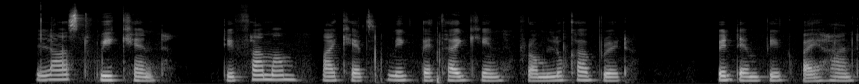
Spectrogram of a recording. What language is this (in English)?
Nigerian Pidgin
